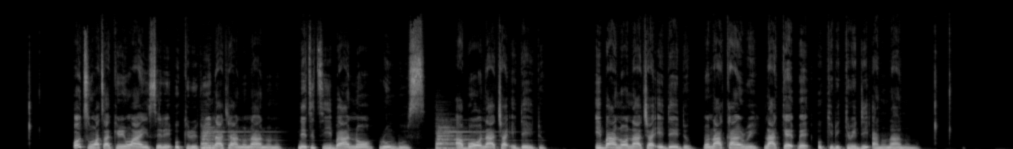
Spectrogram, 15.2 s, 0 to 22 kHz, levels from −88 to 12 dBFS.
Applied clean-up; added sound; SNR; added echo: neural mask model RNNoise.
